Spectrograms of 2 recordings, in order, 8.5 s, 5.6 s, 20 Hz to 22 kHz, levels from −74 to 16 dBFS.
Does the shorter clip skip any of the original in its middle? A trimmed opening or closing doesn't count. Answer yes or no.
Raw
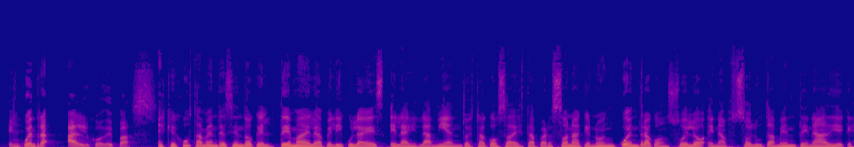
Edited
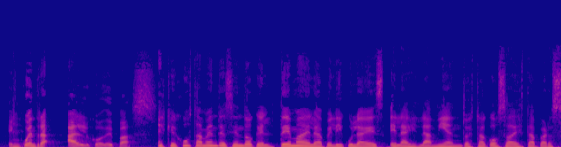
no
